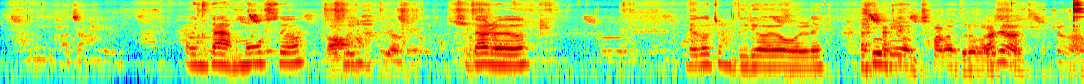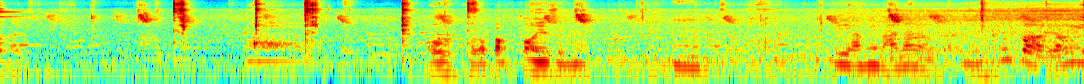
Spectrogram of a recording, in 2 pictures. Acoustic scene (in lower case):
restaurant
